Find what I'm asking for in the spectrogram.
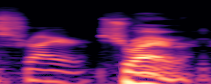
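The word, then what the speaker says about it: Shrier: So, pronounce that woman's name for her, Abigail Schreier.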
